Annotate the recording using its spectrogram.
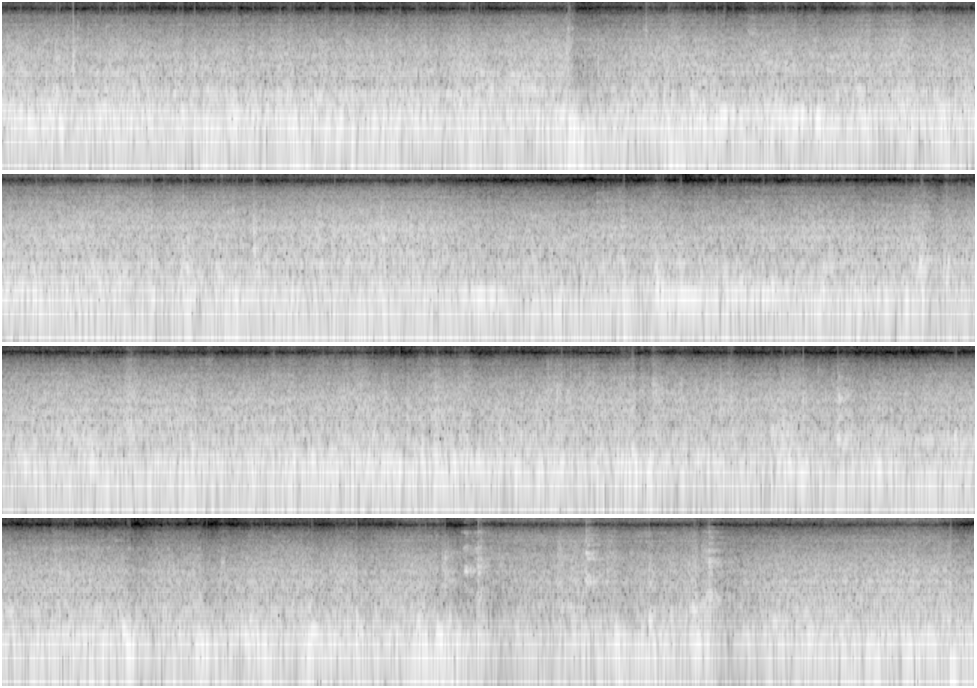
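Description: A heavy excavator engine rumbles and whines steadily in the distance.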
